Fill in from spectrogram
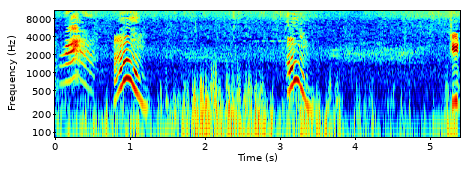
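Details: Pet Indian ringneck (rose-ringed parakeet) indoors gives four nasal, arching vocalizations that rise then slide down, about a second apart at first, over a steady low rumble and murmuring voices.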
